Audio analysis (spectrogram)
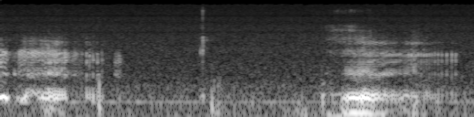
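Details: Belle, a worn-out Bulldog, sleeps and snores: two rasping, harmonic snores about three seconds apart, one at the start and one near the end, with a quiet indoor hum and a faint click between them.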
